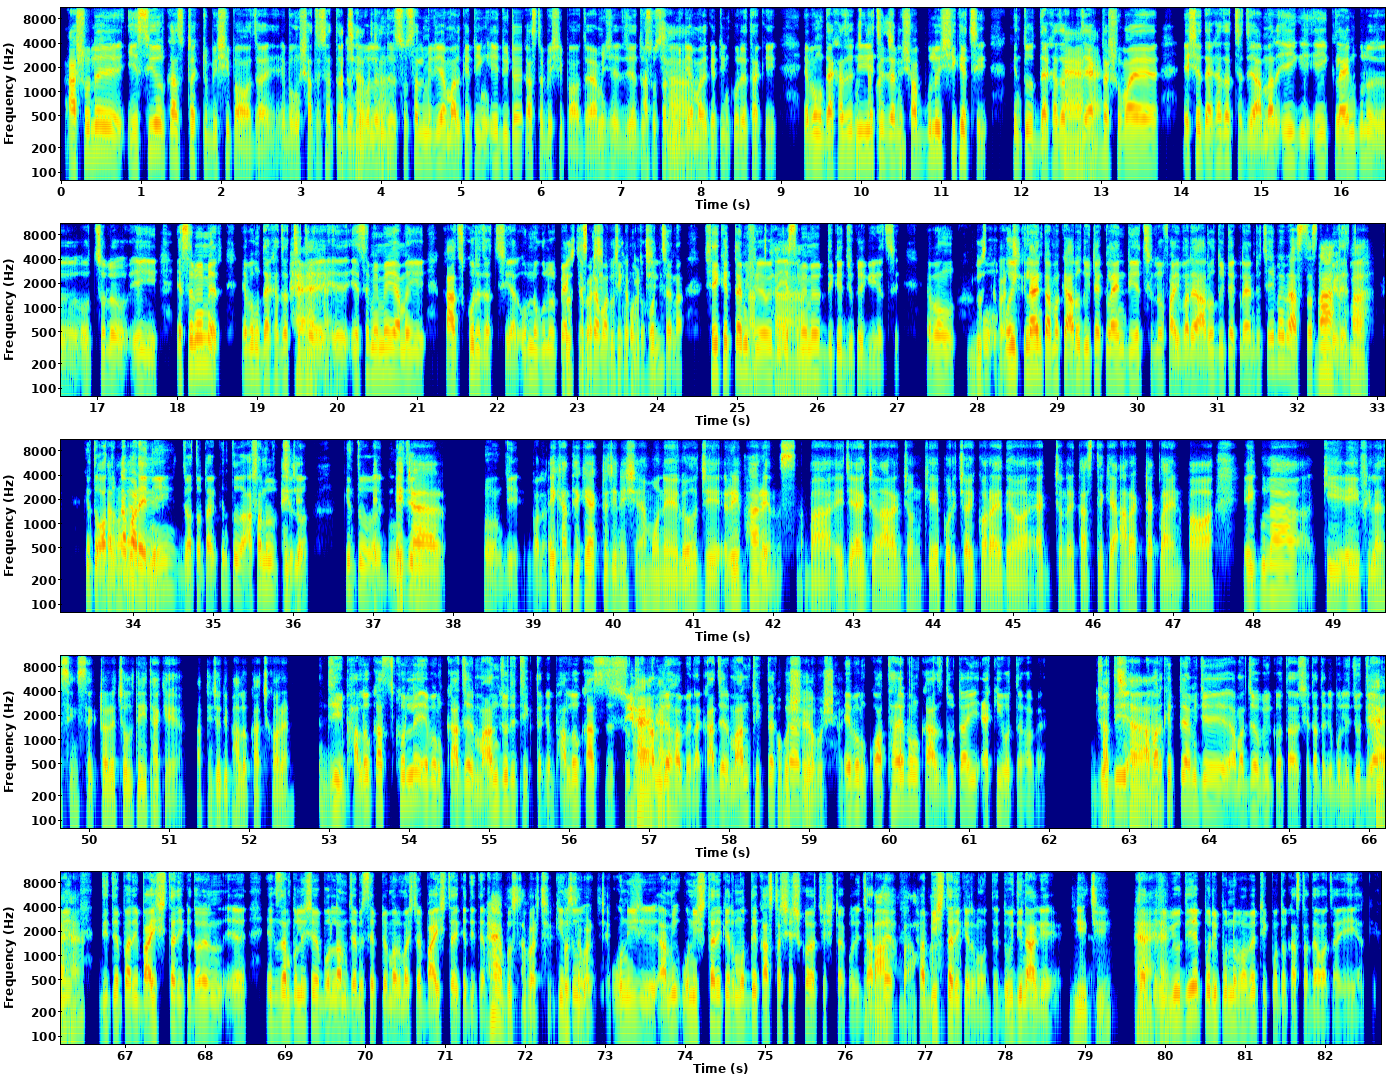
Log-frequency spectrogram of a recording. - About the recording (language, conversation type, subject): Bengali, podcast, ফ্রিল্যান্সিং শুরু করতে হলে প্রথমে কী করা উচিত?
- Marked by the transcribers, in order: other background noise; in English: "রেফারেন্স"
